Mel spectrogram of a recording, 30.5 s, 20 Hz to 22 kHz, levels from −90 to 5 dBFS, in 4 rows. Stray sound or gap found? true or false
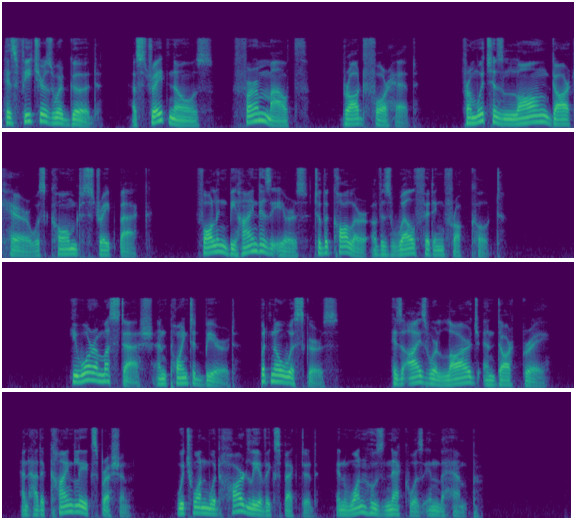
false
